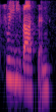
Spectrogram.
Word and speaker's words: Srinivasan: It's Sapna Srinivasan.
